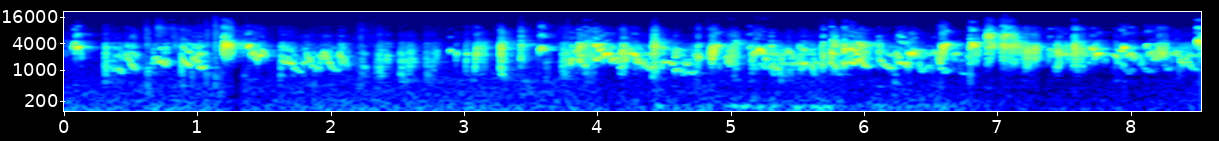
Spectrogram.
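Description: Budgerigars chatter nonstop in a dense jumble of scratchy squawks, clicks and high warbling chirps, several birds overlapping without pause.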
